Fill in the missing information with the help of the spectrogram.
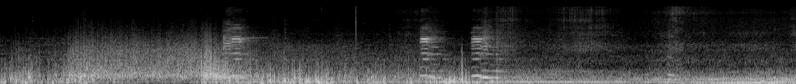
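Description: Vehicle horn honking: a short toot about two seconds in, then two quick toots around the middle, over the steady low hum of a car engine.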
